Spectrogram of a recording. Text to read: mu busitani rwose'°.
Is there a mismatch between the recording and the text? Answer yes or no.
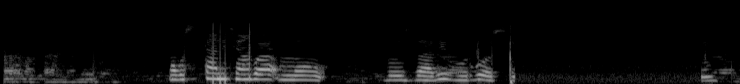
yes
